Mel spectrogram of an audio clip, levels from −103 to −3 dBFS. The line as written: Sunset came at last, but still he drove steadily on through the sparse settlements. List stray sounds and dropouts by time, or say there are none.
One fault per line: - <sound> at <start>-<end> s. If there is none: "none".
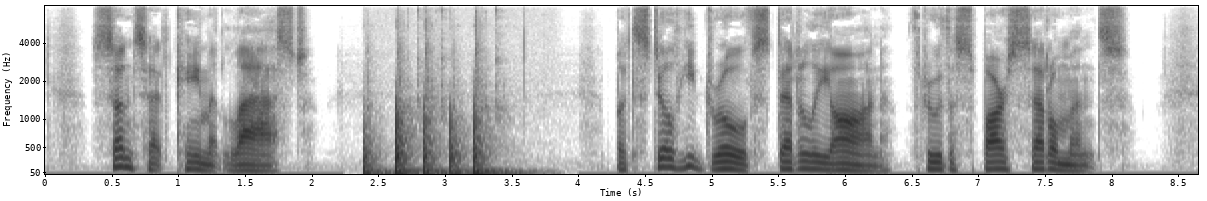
- thud at 2.4-3.9 s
